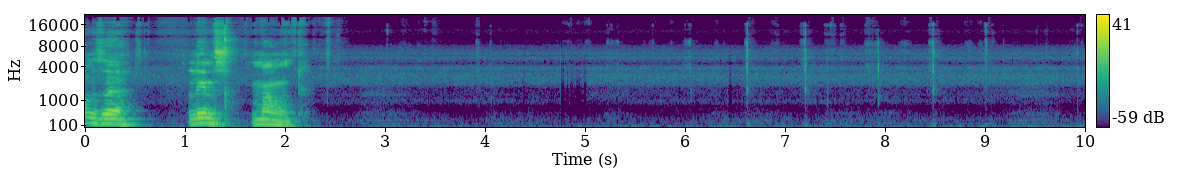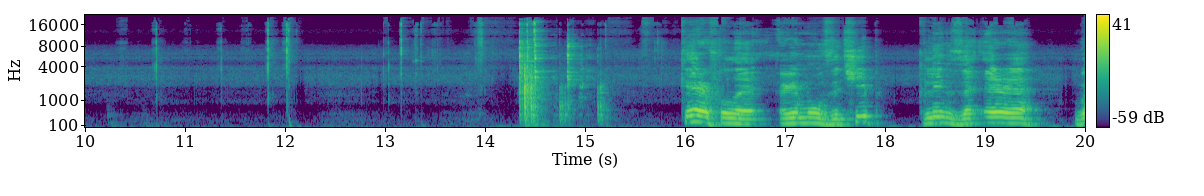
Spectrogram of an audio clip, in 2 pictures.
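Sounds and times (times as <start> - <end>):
metal objects clattering: 14.4 - 15.3.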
